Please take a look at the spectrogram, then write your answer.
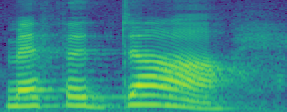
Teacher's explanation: Both vowels here are not an O sound. One is a schwa, one is the as in father.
